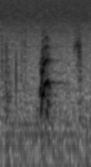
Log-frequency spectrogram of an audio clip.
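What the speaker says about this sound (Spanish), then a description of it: "Perro pulquiento en mi cama, yo no lo quiero." A dog gives a single short, sharp bark with faint yips and whimpers around it, fairly close, with no voices during the sound.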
